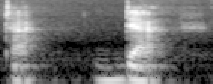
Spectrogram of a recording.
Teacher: are all alular sounds so alular sounds are those sounds that you are actually moving the tip of your tongue up and that tip of your tongue is touching this region which is behind your upper front teeth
